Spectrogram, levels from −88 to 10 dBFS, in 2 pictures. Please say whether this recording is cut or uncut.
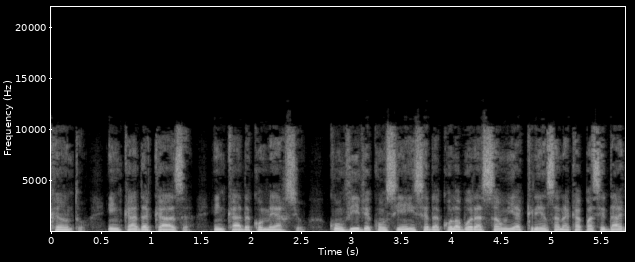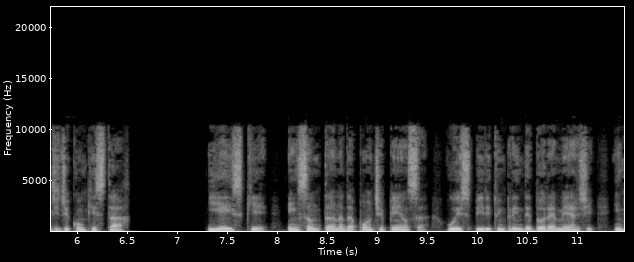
uncut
